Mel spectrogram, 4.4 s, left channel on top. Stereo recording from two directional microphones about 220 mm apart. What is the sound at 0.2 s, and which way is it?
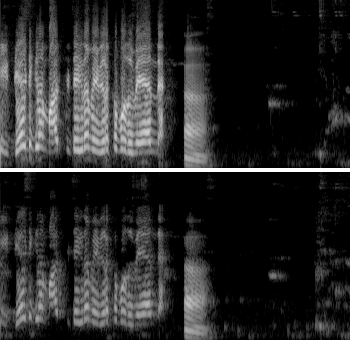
Speech, 45° left (ahead or behind).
